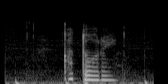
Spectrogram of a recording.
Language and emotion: Russian, neutral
